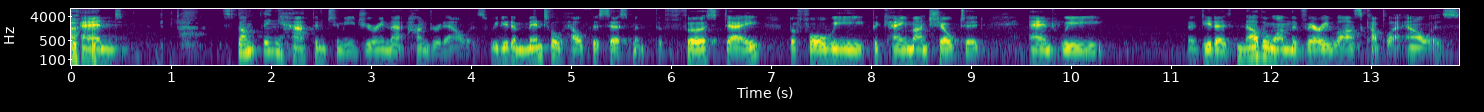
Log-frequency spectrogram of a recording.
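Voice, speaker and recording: A man's medium-pitched voice with an Australian accent, passionate and bright, sharp in tone, at a moderate pace, with ordinary pitch variation and big swings in loudness. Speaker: nonprofit leader working on homelessness. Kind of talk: interview.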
